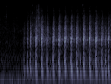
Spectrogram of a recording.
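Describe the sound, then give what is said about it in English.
A rapid, evenly paced run of about a dozen loud, nasal quacks from a duck call, clear, starting after a brief quiet moment with no talking. “Now I'm looking around to see if I can see any ducks and kind of get an idea of what they're doing and what call to use when I see them.”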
